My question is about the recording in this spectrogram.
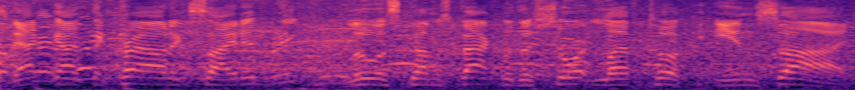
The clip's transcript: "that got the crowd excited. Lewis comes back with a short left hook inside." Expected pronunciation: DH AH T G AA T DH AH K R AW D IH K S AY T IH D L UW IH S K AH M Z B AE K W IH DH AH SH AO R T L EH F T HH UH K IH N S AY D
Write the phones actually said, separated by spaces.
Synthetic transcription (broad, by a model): DH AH T G AA T DH AH K R AW D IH K S AY T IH D L UW IH S K AH M Z B AE K W IH DH AH SH AO R T L EH F T HH UH K IH N S AY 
